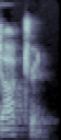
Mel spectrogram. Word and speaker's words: doctrine: D a da c- dock chock ch remember when you have tr together it makes the chicken sound ch.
